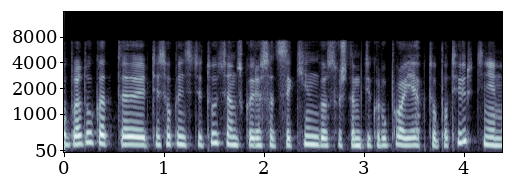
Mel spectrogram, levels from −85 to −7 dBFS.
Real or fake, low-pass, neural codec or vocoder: fake; 7.2 kHz; codec, 16 kHz, 0.8 kbps, ZipCodec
